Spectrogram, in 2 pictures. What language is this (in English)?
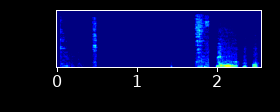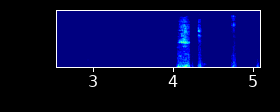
Swahili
